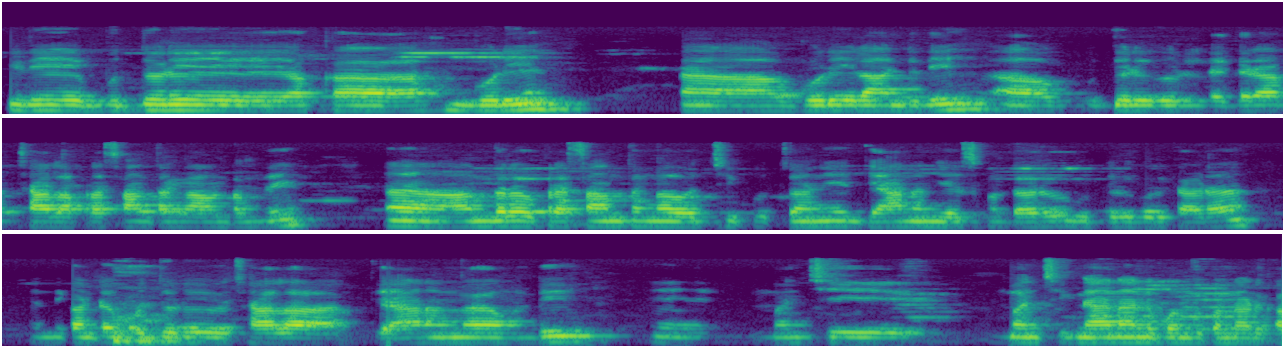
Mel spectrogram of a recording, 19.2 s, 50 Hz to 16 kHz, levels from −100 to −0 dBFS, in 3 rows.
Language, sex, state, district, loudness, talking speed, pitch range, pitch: Telugu, male, Andhra Pradesh, Guntur, -21 LUFS, 105 wpm, 130-140 Hz, 135 Hz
